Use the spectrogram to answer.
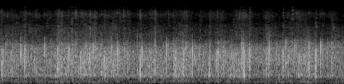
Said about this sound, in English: if you could join me in giving your volunteer facilitators a round of applause,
